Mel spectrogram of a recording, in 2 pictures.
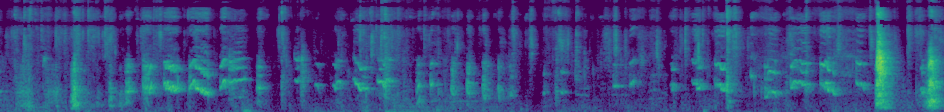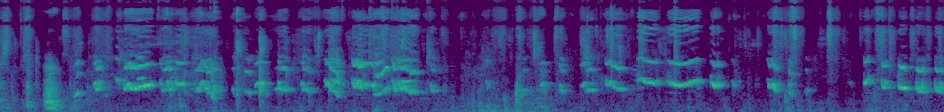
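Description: Young Rottweiler puppies whimpering and squeaking over and over, short high wavering cries with a few yips. Two sharp knocks about halfway through.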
